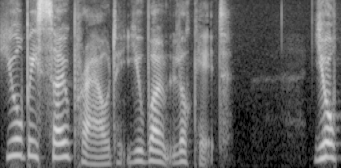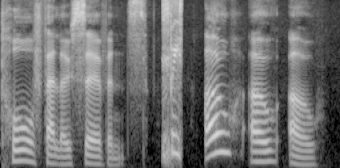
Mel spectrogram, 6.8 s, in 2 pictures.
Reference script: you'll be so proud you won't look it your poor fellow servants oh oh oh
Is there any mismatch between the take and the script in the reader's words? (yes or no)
no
